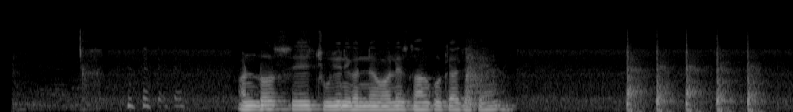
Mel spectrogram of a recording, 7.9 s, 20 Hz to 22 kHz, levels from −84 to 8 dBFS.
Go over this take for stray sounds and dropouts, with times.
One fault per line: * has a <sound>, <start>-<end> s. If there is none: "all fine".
* has a laugh, 1.3-1.9 s
* has a thud, 6.3-7.8 s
